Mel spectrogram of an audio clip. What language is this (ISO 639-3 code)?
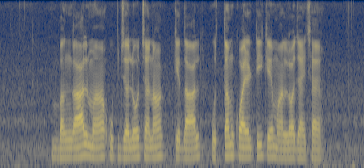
mai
